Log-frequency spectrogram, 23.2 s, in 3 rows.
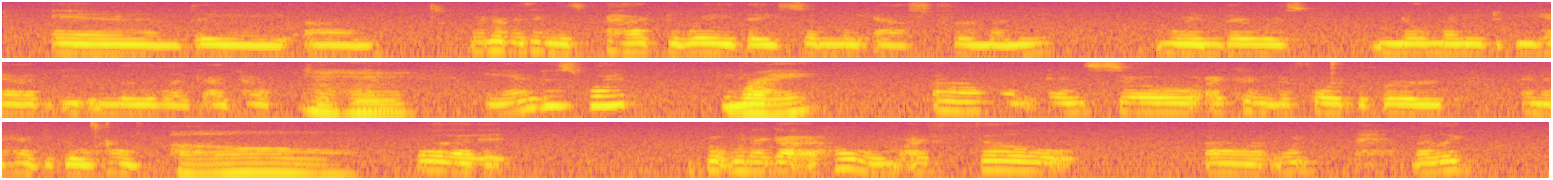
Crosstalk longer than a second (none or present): none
